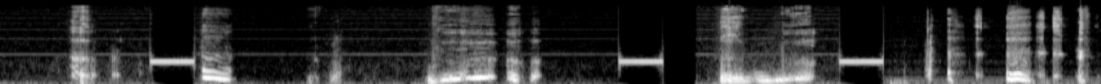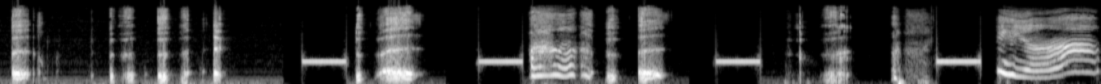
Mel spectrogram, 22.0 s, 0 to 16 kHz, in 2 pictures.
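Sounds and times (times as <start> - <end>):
person burping: 0.7 - 1.2, 3.1 - 3.5, 4.2 - 5.4, 7.2 - 8.2, 9.2 - 13.3, 14.5 - 15.3, 16.4 - 17.8, 18.9 - 20.1
short beep tones: 14.0 - 14.5, 18.2 - 18.6, 20.4 - 20.8.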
